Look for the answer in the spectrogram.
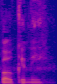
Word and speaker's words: Spokane: It's pronounced Spokany.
